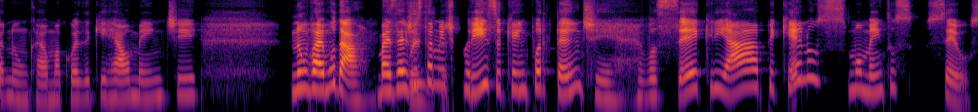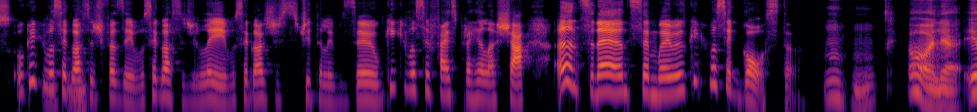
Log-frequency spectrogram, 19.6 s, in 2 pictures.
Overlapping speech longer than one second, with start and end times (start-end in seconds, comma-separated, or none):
none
